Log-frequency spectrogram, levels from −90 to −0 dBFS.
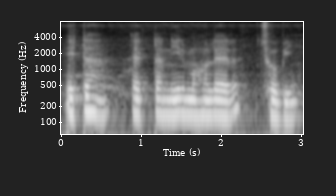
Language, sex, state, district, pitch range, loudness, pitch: Bengali, male, Tripura, West Tripura, 130-145 Hz, -16 LUFS, 135 Hz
